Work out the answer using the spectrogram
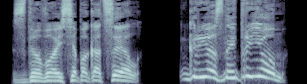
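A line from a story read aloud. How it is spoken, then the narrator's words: Shout while struggling. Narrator (Russian): выкрикнул князь, пытаясь вырваться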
